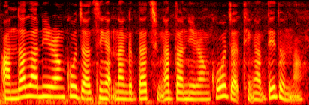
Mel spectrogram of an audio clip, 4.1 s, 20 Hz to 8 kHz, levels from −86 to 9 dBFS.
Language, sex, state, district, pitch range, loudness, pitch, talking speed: Garo, female, Meghalaya, West Garo Hills, 200-265 Hz, -17 LUFS, 215 Hz, 85 wpm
